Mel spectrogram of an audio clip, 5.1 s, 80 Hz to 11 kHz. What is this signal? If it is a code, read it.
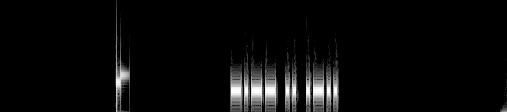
Morse code, heard as a keyed tone, about 36 wpm, 700 Hz. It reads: YIL
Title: USA Call Sign Postfixes - 3 Letters 35wpm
